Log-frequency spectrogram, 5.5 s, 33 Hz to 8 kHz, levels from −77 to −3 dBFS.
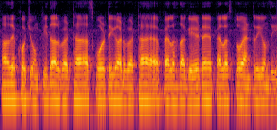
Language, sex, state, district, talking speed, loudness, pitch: Punjabi, male, Punjab, Kapurthala, 205 wpm, -18 LUFS, 110 Hz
